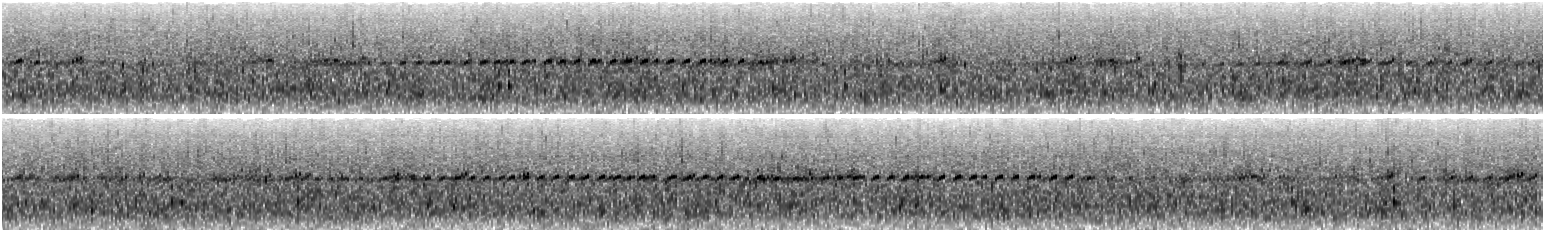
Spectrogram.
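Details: Two bouts of fast, pulsed, whistle-like trilling from a Kajika frog in a stream, each lasting a few seconds at a level high pitch, separated by quieter chirps over rushing water.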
